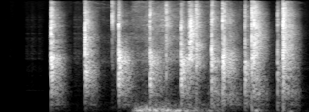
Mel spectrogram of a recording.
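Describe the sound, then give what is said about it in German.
Restrained applause from Bruchhagen and company, a small group: a couple of isolated claps, then scattered, uneven clapping that thickens briefly before trailing off, moderately loud, with no voices. “Gibt's nur verhaltenen Applaus von Bruchhagen und Co.”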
